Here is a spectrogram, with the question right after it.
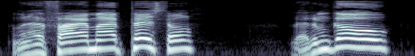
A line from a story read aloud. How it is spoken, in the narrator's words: Hendry shouted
